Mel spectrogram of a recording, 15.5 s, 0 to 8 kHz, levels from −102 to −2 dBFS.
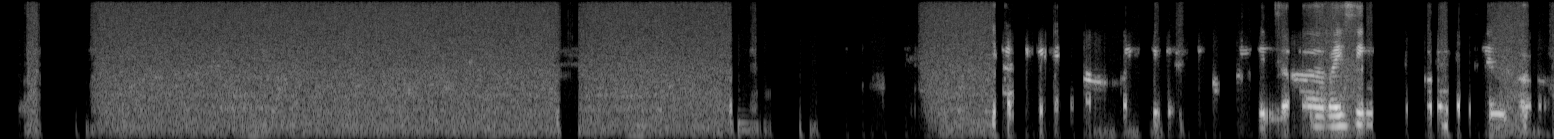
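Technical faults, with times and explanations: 0.0–0.27 s, 0.92–0.96 s, 5.61–5.79 s and 7.42–9.3 s, background gated by the echo canceller: the canceller clamped the microphone while the far end played, so room sound drops by about 40, 8, 32 and 40 dB.
0.56–0.64 s and 9.93–15.49 s, speech suppressed in double talk: the canceller likely mistook overlapping talk for echo and turned the talker down deeply, briefly at first, then across the final stretch.
5.55–5.61 s and 7.28–7.42 s, other side's voice leaking through: echo cancellation likely left residue from the loudspeaker, so a second voice comes through, very faint then stronger.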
